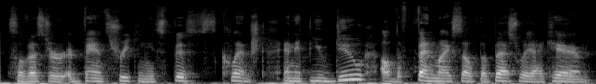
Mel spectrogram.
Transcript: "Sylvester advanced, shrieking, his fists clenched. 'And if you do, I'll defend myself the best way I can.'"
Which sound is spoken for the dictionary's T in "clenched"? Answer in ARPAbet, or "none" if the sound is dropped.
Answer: T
